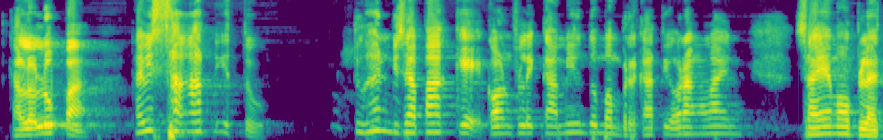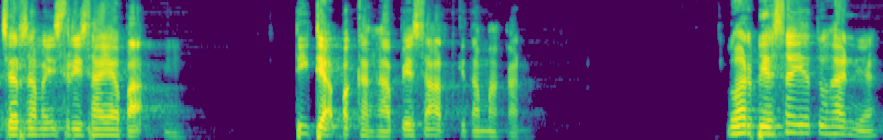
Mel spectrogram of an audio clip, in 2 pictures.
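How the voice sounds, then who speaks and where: Lively storytelling preacher, higher-pitched man. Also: normal speed, long pauses. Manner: lively anecdotal preaching, rising to loud retorts when quoting himself. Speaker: speaker at a church service on marriage. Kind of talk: sermon with storytelling.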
